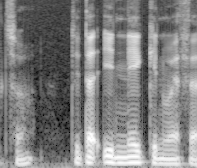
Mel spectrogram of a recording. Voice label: "unig", welsh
